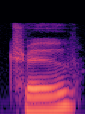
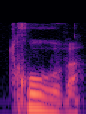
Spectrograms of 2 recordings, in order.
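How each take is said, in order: First: "trouve" with an English R, rising. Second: "trouve" with a French throat R, softer. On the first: Teacher repeating the English "trouve". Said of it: "I'll make the English one". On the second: Teacher repeating the French "trouve". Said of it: "and then the French one". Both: Shown as a demonstration.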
